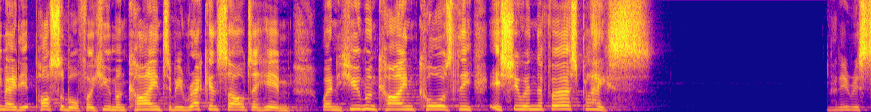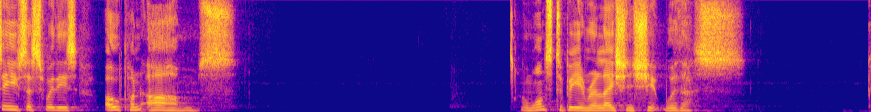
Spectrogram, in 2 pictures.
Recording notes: Worship from Morley Salvation Army, originally broadcast live in March 2021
